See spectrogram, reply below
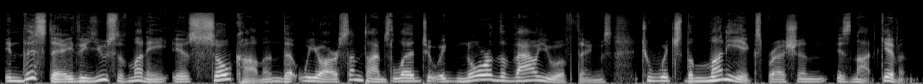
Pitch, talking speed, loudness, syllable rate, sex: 145 Hz, 190 wpm, -19 LUFS, 4.9 syllables/s, male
